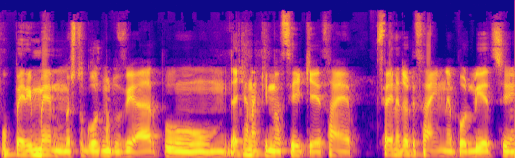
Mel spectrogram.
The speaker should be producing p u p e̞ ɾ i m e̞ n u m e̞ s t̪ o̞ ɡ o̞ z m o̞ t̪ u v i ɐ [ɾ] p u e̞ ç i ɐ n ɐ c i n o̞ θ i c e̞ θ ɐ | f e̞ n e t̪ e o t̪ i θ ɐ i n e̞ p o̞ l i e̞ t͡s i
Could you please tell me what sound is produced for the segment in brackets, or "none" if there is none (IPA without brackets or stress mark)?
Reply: ɾ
